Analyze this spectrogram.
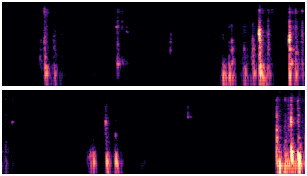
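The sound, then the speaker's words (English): Keystrokes on a computer keyboard come in short, quiet clusters separated by silent pauses, ending in a denser run of typing. “Oh yeah, duh, I can type it right there, guys.”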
